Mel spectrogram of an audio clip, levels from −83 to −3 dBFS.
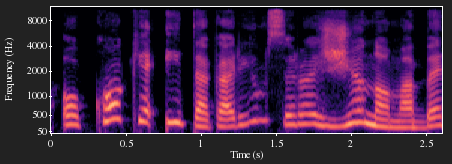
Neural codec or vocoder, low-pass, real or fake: codec, 24 kHz, 3 kbps, HILCodec; 10.8 kHz; fake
